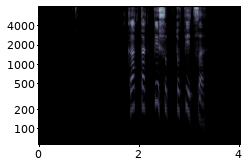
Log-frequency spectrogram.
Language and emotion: Russian, angry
